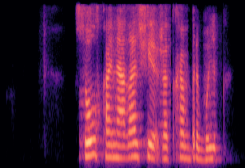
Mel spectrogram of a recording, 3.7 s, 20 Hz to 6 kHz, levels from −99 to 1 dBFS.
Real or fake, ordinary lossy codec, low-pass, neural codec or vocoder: fake; AAC, 24 kbps; 5.4 kHz; codec, 16 kHz, 1.1 kbps, Voila-Tokenizer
